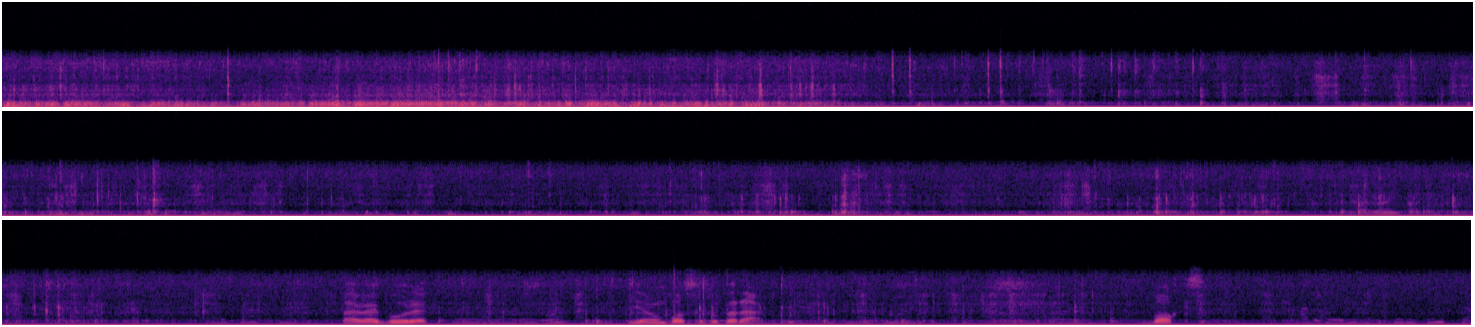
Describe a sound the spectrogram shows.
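Bicycle tyres roll and rattle over a bumpy dirt trail.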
